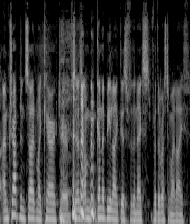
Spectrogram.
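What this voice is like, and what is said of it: Americanized put-on Irish brogue. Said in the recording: “you're speaking in an Irish brogue ... I'm gonna go through with the Irish accent. And of course, it's more Americanized”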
